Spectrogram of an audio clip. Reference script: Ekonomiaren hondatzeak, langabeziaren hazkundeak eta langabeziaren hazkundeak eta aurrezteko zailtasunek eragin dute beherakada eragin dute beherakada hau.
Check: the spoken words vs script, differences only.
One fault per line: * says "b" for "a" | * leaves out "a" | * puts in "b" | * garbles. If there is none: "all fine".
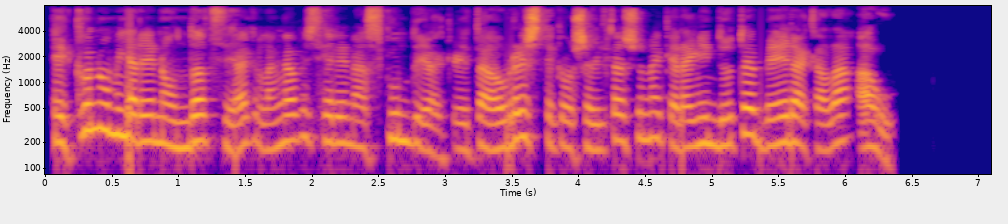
* leaves out "langabeziaren hazkundeak eta"
* leaves out "eragin dute beherakada"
